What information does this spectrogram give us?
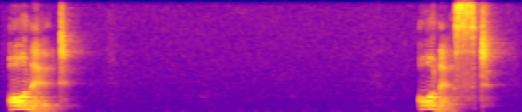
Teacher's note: check that you're not pronouncing the letter h in honored it's silent just like in the word honest · both of those words with me now getting good stress so focus on your pitch being slightly higher in the first syllable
